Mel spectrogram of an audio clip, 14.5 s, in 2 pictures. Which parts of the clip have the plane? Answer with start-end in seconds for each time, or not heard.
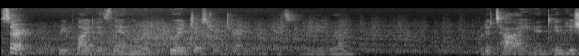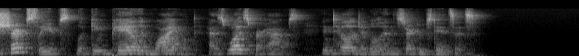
0.0-7.7.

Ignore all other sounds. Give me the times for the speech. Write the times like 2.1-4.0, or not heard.
0.0-4.4, 6.0-13.2.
